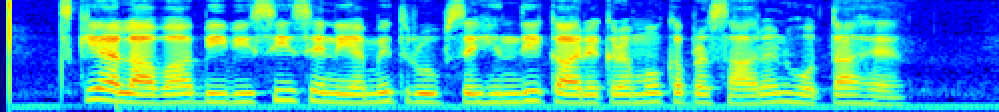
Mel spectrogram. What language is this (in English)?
Hindi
